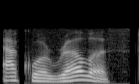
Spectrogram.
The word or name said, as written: aquarellist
